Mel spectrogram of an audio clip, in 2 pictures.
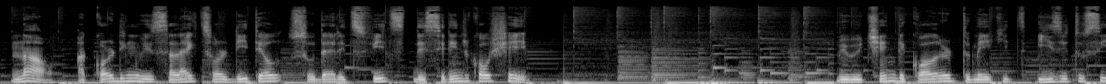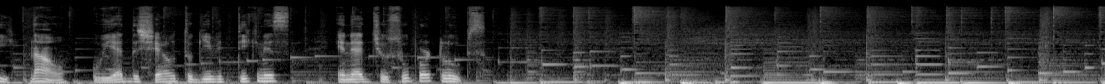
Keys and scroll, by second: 3.9 F4, 8.7 F4, 12.9 F4, 13.6 F4, 16.0 2, 16.3 F3, 17.4 F3, 18.7 F3, 19.7 ctrl+r, 21.0 F3.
